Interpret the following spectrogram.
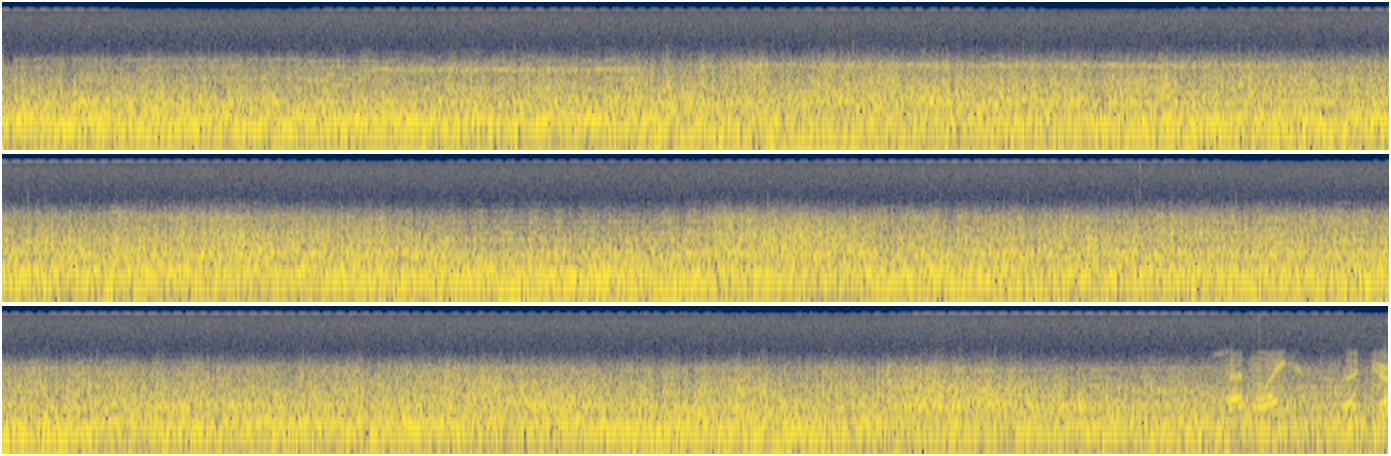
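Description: Steady, dense drone of multi-engine bomber aircraft, dull and lacking highs as on an old film soundtrack, holding an even level throughout.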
